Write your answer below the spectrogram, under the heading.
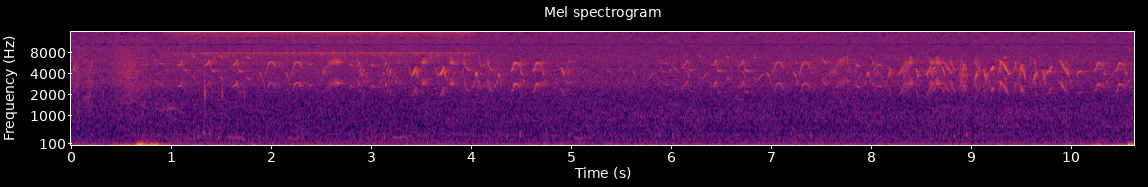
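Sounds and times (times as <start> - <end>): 
faint outdoor noise: 0.0 - 10.6
rock doves cooing in trees: 0.9 - 6.2
indigo bunting high chirps: 0.9 - 10.6.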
